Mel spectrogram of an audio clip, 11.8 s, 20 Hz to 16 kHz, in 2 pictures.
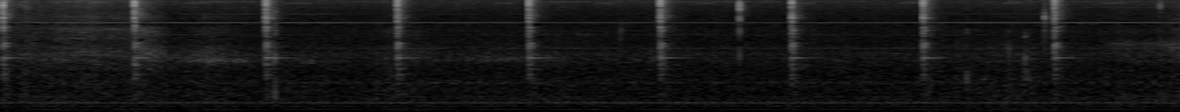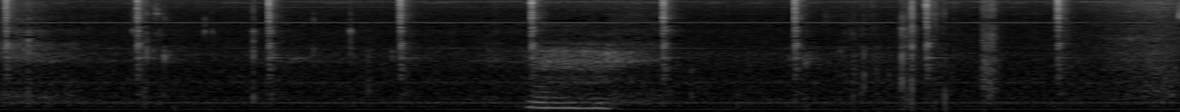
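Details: Simplex 4903-9219 strobe, 15 candela, 60 flashes per minute: thin steady high whistle from the charging capacitor with a sharp tick at each flash, roughly every two-thirds of a second; strobe working normally.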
